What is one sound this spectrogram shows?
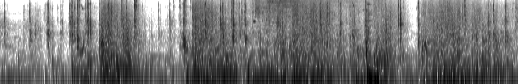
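A pickaxe strikes and breaks through a wall with sharp thuds.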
